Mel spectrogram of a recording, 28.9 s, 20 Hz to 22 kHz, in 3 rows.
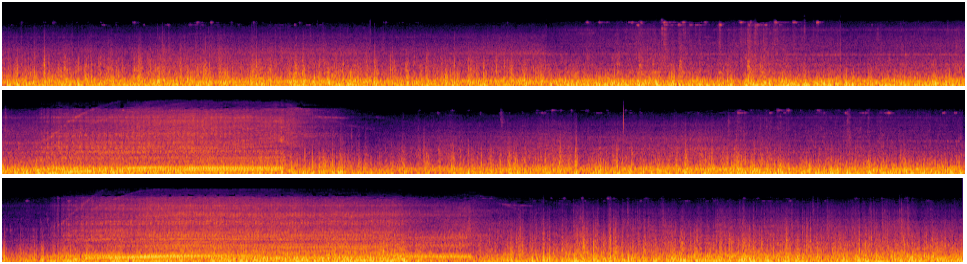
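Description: Twin-turbo Rover 3.9 V8 in an off-road buggy, driven hard on a dirt track. It accelerates twice, about ten and about twenty seconds in, rising steeply in pitch with a loud hiss each time, then cuts back sharply.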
